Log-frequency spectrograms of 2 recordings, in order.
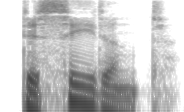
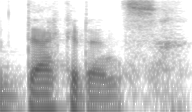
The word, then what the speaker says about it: decedent: Give me pronunciation. Decedent. Decedent. Oh, because they're dead. Jesus Christ. Of the decedents and firing several times, not the decadents.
